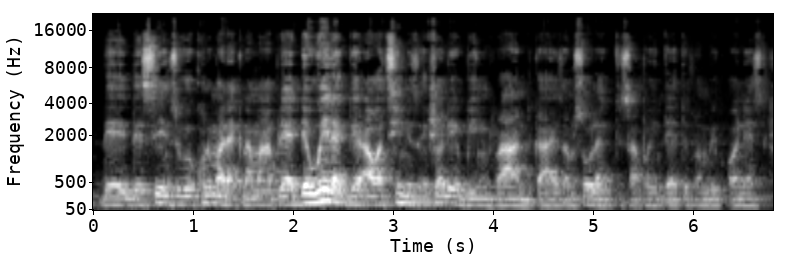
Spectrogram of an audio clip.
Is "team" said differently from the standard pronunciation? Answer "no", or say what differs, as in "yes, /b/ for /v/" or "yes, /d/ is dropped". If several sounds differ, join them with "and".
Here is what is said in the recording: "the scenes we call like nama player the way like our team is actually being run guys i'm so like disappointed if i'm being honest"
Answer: no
